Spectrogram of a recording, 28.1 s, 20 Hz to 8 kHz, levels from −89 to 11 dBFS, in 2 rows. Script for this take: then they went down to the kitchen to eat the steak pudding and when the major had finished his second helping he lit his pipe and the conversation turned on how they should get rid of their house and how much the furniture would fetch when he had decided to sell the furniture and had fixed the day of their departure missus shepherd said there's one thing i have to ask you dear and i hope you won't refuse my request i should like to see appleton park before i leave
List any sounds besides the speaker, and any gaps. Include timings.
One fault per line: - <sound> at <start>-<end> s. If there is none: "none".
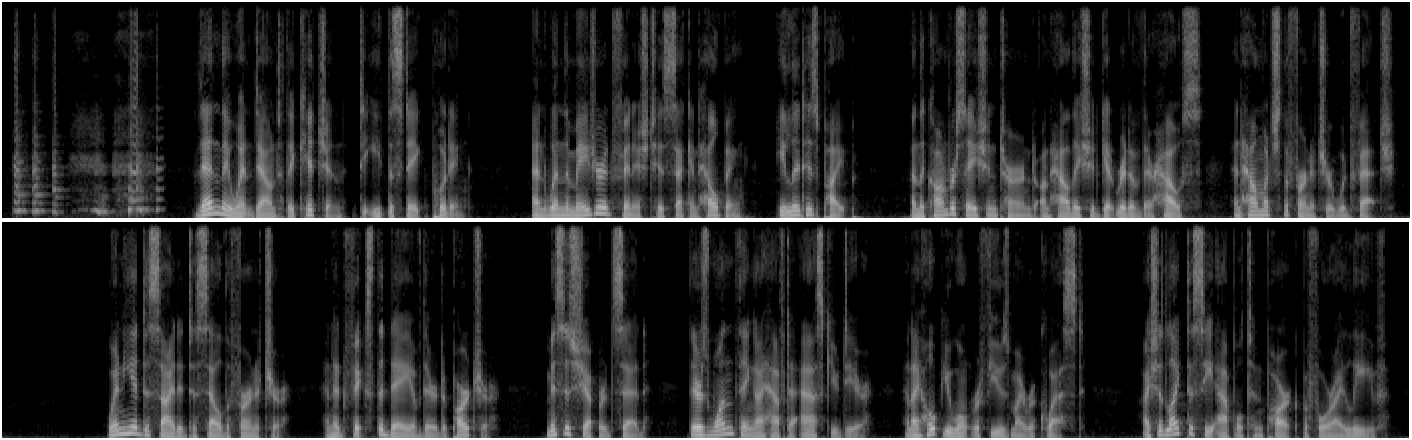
- laugh at 0.1-1.6 s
